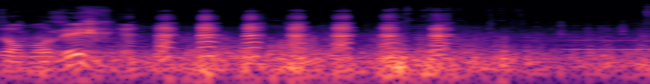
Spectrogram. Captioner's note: laughs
